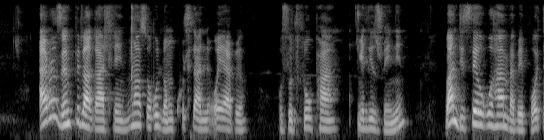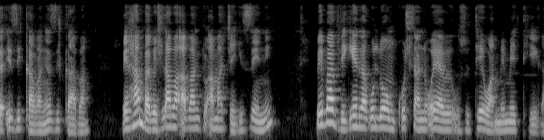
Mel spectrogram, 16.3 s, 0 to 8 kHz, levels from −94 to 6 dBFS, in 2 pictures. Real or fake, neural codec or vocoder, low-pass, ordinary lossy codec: real; none; 7.2 kHz; Opus, 64 kbps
